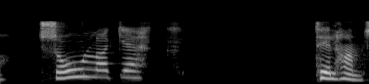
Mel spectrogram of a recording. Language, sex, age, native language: Icelandic, male, 8, Icelandic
